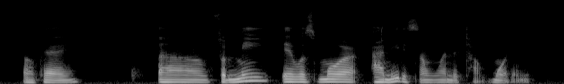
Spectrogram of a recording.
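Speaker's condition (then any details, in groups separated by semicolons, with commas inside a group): No condition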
